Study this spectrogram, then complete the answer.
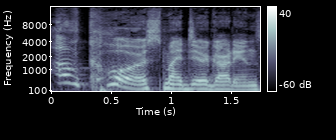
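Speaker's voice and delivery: lively, swooping, animated, sing-song character voice. Voicing a character greeting two guardians after taking off her hat: voicing Mara. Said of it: "Mara will step forward ... and say".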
